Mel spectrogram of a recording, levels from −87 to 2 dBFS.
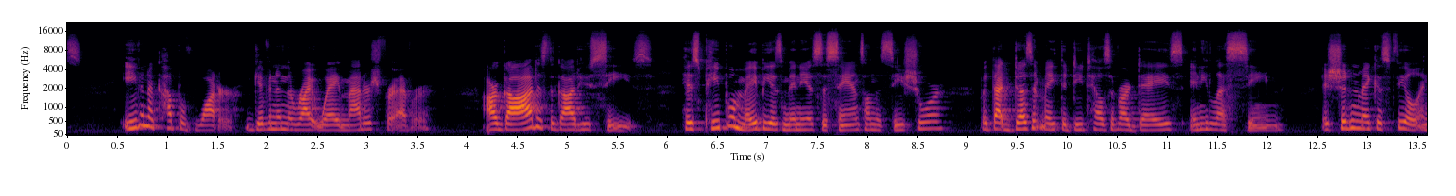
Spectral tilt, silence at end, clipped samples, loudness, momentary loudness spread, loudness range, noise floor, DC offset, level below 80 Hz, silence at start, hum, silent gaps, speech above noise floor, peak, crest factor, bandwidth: -2.5 dB/octave; 0 s; under 0.1%; -33 LUFS; 14 LU; 5 LU; -57 dBFS; under 0.1%; -88 dBFS; 0 s; none; none; 23 dB; -12 dBFS; 22 dB; 16.5 kHz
